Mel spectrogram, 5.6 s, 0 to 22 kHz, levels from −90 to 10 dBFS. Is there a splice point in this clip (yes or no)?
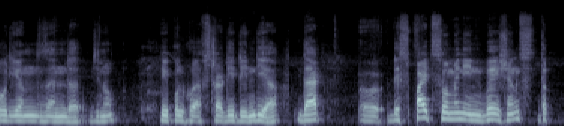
yes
